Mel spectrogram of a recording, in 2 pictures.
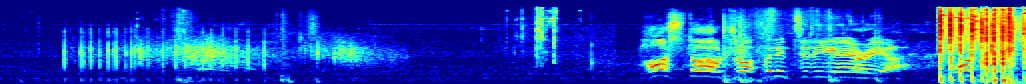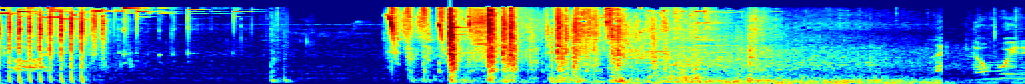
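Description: Bren machine gun in the Warzone video game firing in long, loud sustained bursts, with a shorter burst midway and a heavy stretch near the end; speech is heard early on between the shots.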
